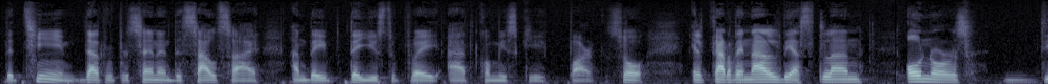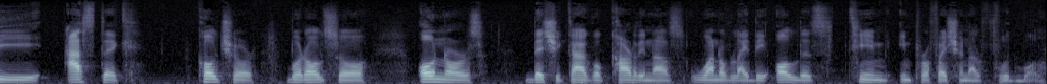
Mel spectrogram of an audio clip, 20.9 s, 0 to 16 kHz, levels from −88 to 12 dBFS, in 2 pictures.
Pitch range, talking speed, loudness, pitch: 95-110 Hz, 115 wpm, -26 LUFS, 100 Hz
